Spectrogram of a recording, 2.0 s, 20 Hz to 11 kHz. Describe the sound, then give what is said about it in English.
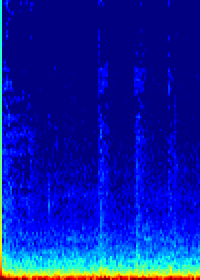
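A steady, low rumble of road traffic in LA at 10:45 at night fills the whole stretch, continuous and fairly loud, with faint higher hiss drifting in and out and no voices. “It is 10:45 at night, and there's traffic everywhere.”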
